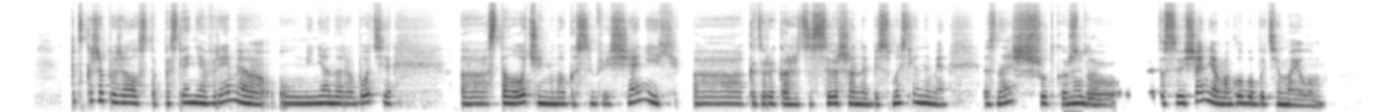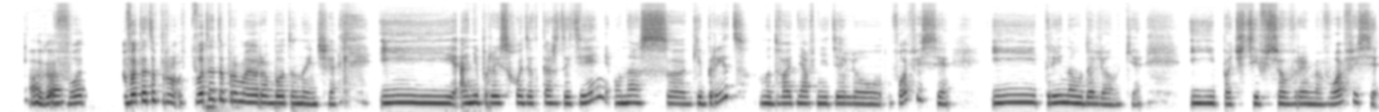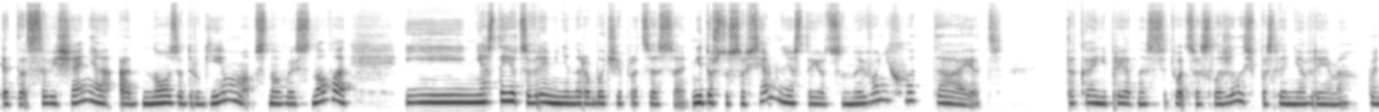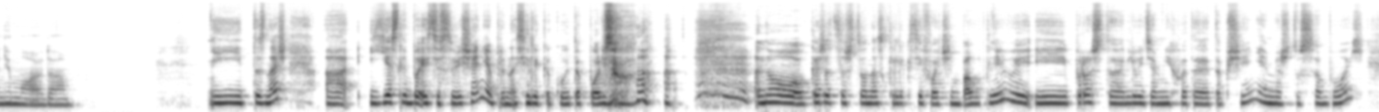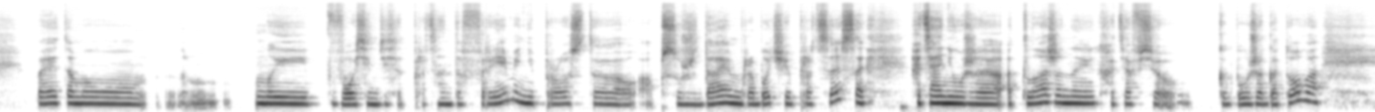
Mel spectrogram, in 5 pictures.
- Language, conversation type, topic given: Russian, advice, Как сократить количество бессмысленных совещаний, которые отнимают рабочее время?
- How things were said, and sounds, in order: laugh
